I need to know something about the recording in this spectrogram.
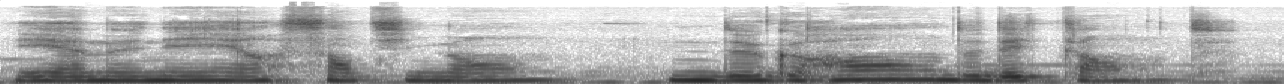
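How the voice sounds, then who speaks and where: A woman guiding a sleep relaxation as a yoga instructor, soothing and gentle, soft and breathy, often near a whisper, with long pauses. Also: medium pitch, flat delivery, soft background music.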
